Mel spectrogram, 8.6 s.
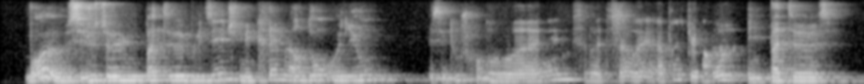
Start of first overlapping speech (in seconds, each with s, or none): none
